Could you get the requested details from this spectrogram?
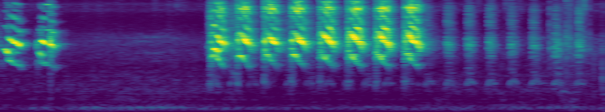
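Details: Hand-fed baby parrot: two short squawks, a pause with low background hum, then a long rapid train of loud harsh begging calls fading into softer ones.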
